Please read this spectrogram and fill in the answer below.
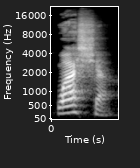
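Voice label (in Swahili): "washa", Kenyan Swahili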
